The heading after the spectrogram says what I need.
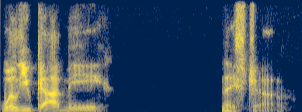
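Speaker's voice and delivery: emo tone. Trying out different ways to deliver a line; emo tone. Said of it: "maybe more emo".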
